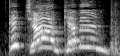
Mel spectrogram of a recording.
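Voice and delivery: gushing teacher praise; excited praise. Real, not acted. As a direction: cheer him on with a big lift. Praising child, second bigger take.

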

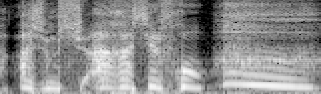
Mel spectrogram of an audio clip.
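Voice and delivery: high wincing moans; sore, ow-ow-ow complaint; pained groaning. Real, not acted. Just hurt own forehead.

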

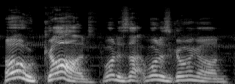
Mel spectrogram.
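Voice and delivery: ordinary talk, nothing marked

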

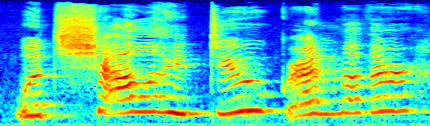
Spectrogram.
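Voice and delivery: high, loud, slow wail; acted distressed child's cry; sobbing princess. A narrator's reading. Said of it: "sobbed the princess".

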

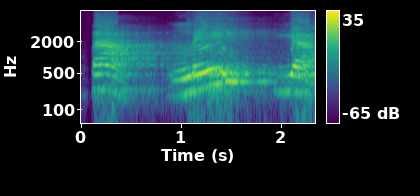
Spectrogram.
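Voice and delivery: "Baleia" in three spaced beats, ba-lei-a; syllable by syllable. Shown as a demonstration. Teacher separating words for pupils, syllable by syllable. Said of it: "separação de palavras e sílabas".

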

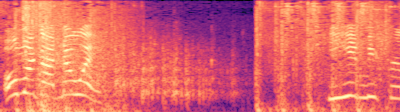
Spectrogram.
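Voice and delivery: shouts it high and loud in disbelief; excited outburst. Real, not acted. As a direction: yelp of surprise at the hit.

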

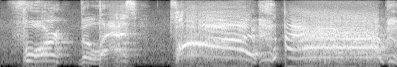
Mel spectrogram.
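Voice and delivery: slow, rising to a high scream; play-acted rage. Owner warning for the last time, screamed rage. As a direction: drag it out, then explode.

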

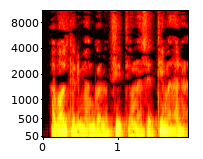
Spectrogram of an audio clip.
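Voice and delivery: ordinary delivery

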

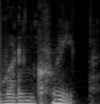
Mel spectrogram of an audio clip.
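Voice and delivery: ordinary talk

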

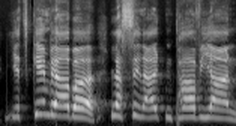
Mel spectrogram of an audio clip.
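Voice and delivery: high, loud scornful exit; a furious woman leaving; indignant outburst. Acted. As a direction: storm out with contempt. Woman storming out.

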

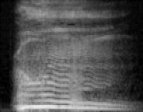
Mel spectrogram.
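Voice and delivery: a huge booming roar of thunder; thunderous rumble. Retold or imitated. Preacher booming like the thunderous voice of God. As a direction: boom it out like God's voice. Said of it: "una voz como un estruendo".

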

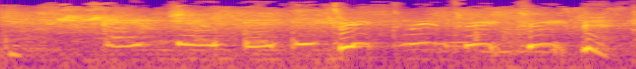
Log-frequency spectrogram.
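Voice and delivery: very high playful tweeting; bird tweets. Pretend. Mother tweeting like the macaw for her toddler, high. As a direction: chirp like a bird for the baby.

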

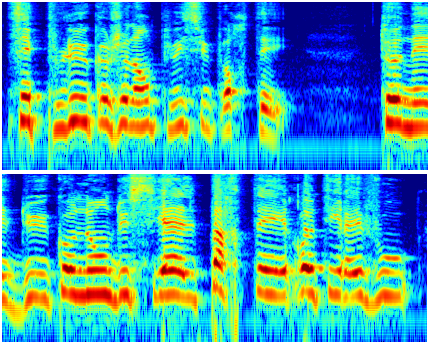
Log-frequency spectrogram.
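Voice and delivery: high, agitated entreaty; pleading queen. Acted. Overwhelmed queen begs duke to leave. (supplication angoissée, voix aiguë)

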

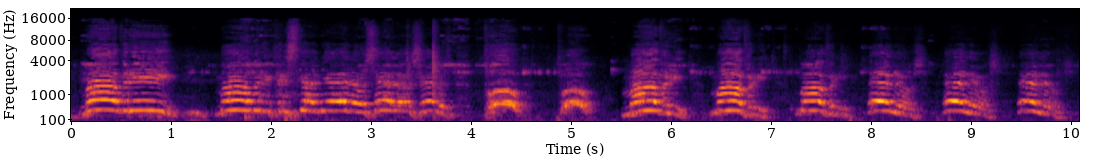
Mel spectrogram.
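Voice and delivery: high, drawn-out wailing shouts, retold; imitated deathbed cries. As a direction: cry for mercy over and over, as the dying person did. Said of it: "Και φώναζε".

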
